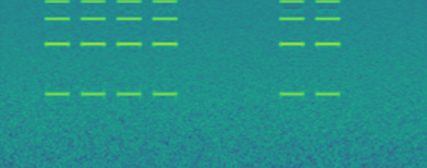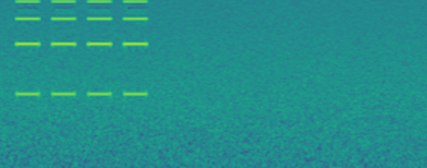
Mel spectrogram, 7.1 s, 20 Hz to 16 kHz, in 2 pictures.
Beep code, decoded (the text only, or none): 4-2-4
